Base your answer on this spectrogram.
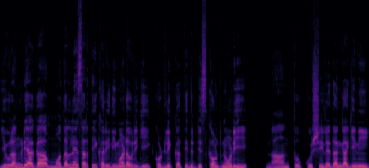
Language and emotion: Kannada, surprised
